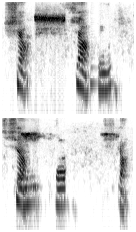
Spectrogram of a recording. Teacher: زبان کی نوک نیچے رہے، نیچے، اور پھر شین ادا کریں. زبان کا جو مڈل کا حصہ ہے نا، درمیان کا، وہ خود بخود اوپر اٹھے گا. تو طریقہ یہ ہے کہ نیچے کی زبان، ٹپ آف دا ٹنگ، زبان کی نوک کو آگے چپکا لیں، پیچھے دانت نیچے، آگے والے دانت نیچے والے دانتوں کے پیچھے، اور پھر شین بولیں. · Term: تفشی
